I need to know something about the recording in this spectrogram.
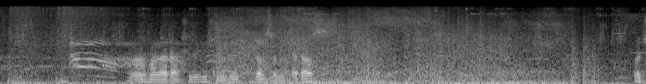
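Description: Heavy gunfire rattles steadily.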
